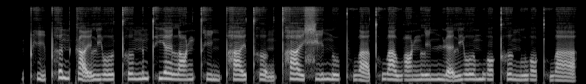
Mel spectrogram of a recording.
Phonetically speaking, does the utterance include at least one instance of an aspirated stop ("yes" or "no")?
yes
